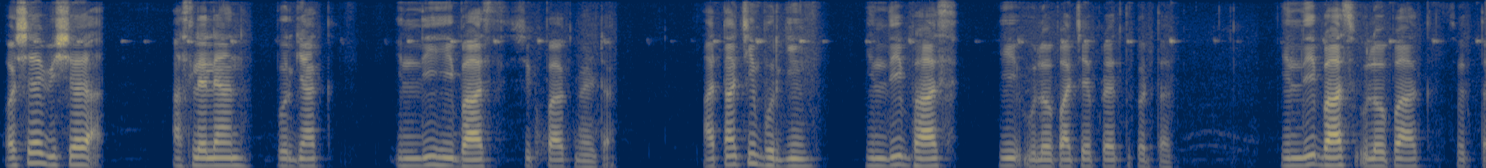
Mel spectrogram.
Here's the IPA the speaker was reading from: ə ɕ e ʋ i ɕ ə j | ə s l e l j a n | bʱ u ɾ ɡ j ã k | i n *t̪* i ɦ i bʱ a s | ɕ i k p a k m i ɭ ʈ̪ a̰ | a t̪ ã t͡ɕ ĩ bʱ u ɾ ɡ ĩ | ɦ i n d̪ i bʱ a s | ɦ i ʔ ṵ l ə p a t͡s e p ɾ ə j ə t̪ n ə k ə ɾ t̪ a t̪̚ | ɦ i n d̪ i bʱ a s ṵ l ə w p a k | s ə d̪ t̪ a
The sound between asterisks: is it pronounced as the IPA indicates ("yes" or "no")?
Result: no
